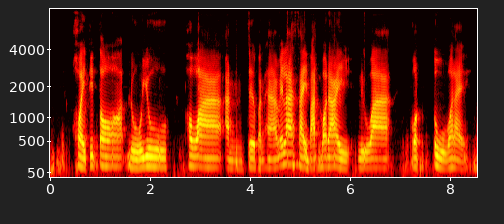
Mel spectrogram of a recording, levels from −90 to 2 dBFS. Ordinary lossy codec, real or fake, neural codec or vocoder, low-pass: none; fake; codec, 16 kHz, 8 kbps, FunCodec, trained on LibriTTS, 25 frames a second; none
